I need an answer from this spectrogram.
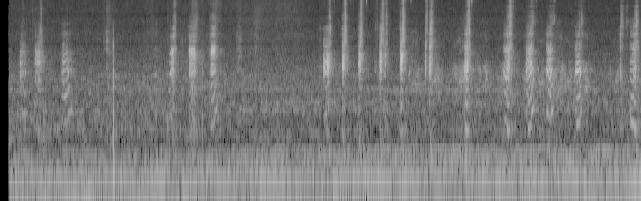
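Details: A cat at a window chatters in reply to a magpie calling outside, making rapid dry clicking bursts in uneven runs, some spaced out and others clustered, over a steady low indoor hum.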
